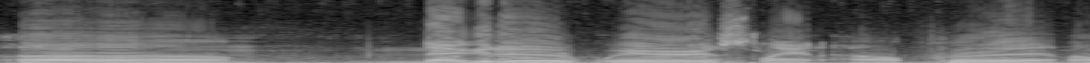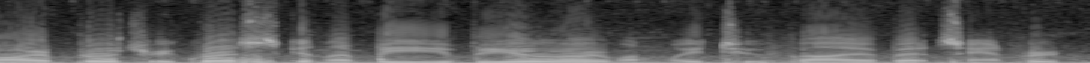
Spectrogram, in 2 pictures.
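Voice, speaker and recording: A man talks as a pilot through a cockpit headset mic, mid-pitched and steady. His radio calls and callouts are clipped and procedural. Loud engine noise fills the background. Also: a little slow, few pauses. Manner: clipped aviation phrasing, calm and procedural.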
